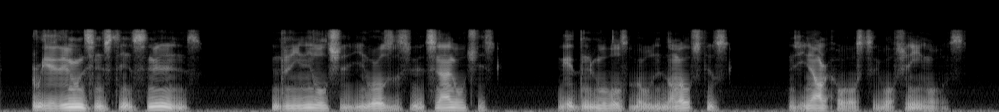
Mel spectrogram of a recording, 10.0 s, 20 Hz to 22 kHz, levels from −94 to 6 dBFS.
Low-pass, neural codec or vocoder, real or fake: 7.2 kHz; autoencoder, 22.05 kHz, a latent of 192 numbers a frame, VITS, trained on many speakers; fake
